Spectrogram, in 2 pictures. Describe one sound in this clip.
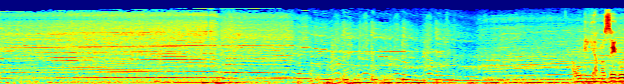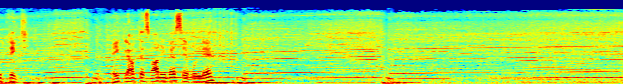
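A racing car engine roars, revving up and dropping through gear changes.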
